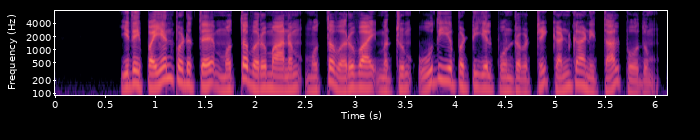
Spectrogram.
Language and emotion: Tamil, neutral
